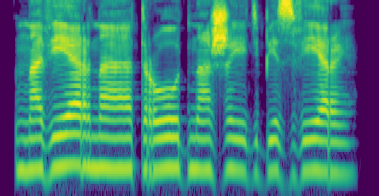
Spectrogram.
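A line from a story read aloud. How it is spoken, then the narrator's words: Sympathetic sigh. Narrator (Russian): Млеткин вздохнул и сочувственно произнес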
